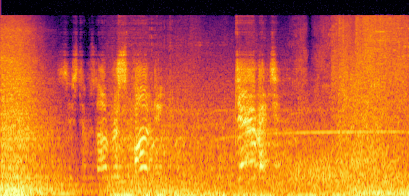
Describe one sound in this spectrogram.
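A man speaks tensely, then curses.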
